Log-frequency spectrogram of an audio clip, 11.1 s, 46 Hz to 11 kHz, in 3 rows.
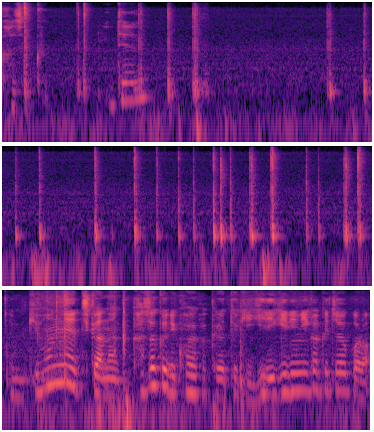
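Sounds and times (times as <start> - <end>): fingertips tapping touchscreen: 0.2 - 2.1, 3.2 - 8.7.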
